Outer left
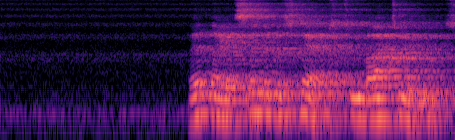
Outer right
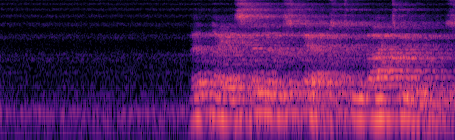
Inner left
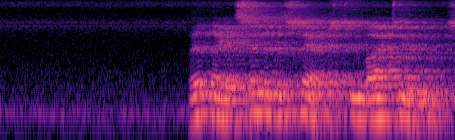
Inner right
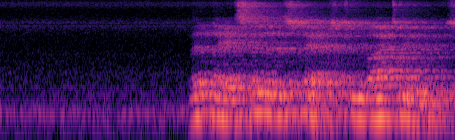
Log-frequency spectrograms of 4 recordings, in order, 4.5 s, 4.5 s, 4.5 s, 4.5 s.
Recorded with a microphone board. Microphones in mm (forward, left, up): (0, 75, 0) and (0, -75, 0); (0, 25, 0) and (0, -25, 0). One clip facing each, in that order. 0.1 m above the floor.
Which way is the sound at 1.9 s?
55° left (ahead or behind).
